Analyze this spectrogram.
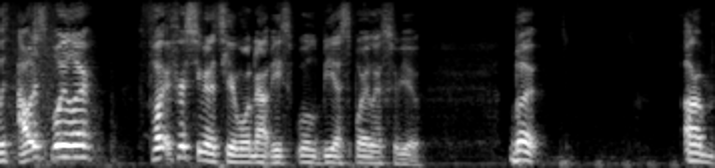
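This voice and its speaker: This man talks at a moderate pace in a medium pitch, his pitch swinging very widely, with long, frequent pauses. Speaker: movie reviewer. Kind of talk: casual video review. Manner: animated, excited; halting, many fillers.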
